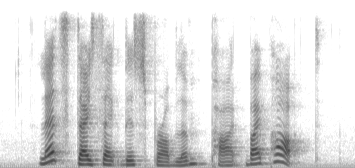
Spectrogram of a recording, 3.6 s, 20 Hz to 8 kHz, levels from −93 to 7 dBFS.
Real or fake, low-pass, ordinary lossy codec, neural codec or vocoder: real; 7.2 kHz; none; none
